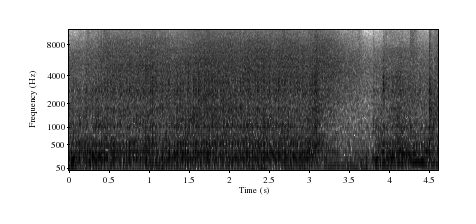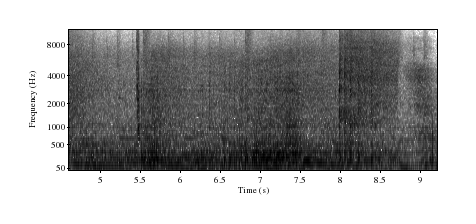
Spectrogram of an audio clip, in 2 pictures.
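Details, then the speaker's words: Mitsubishi Evolution IV Ralliart Australia Group N rally car, turbo, anti-lag triggered at 70% throttle and running 7 seconds: sharp throttle blips, revs sweeping, loud bangs on lift-off; anti-lag working, giving instant power. "sistem anti-lag ini sangat menguntungkan buat gua yang lagi nyetir mobil turbo di dalam SS. You know what? Karena tenaga itu jadi instan."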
